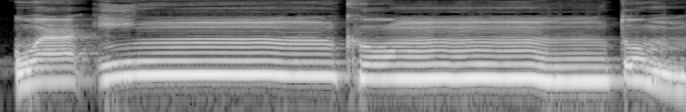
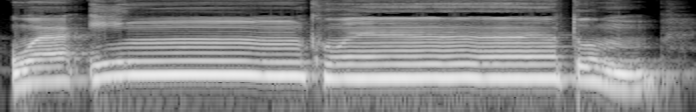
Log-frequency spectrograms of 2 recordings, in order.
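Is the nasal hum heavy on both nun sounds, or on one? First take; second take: both; one. First: Both nun sounds carry a long, heavy nasal hum. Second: Only one nun sound carries a heavy nasal hum. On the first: The speaker calls it wrong. "yang ke satu dia Ayah Bunda dua-duanya lebih banyak dengungnya" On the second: The speaker calls it right. "yang betul adalah yang ketiga"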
